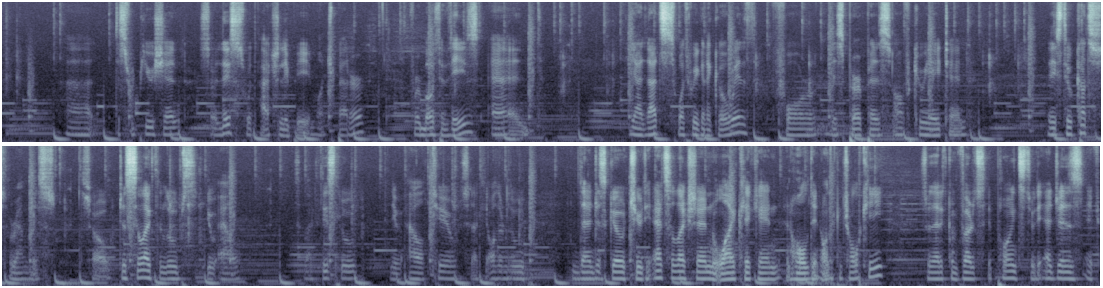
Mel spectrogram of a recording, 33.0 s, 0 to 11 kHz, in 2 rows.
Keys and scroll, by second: 6.4 1, 8.0 2, 10.9 2, 11.7 1, 14.4 2, 18.6 u, 18.9 l.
